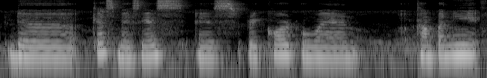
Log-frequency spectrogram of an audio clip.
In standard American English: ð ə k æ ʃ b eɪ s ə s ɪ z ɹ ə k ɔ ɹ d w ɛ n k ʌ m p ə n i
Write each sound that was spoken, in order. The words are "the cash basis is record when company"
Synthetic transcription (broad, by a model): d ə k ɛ s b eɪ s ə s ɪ s ɹ ə k ɔ ɹ d w ɛ n k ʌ m p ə n i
